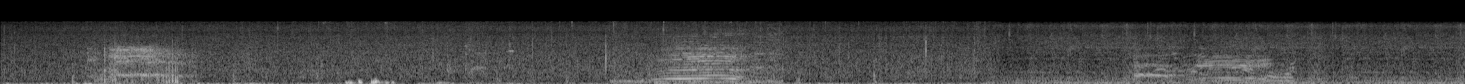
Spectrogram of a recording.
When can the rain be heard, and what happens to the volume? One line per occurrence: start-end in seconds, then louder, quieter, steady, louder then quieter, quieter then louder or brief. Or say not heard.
0.0-14.6 steady.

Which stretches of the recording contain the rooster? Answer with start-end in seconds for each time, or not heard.
3.2-5.2.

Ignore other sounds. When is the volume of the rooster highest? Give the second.
4 s.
